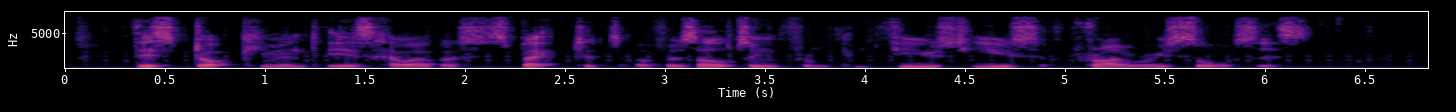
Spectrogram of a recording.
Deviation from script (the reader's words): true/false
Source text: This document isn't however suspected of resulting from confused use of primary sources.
true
